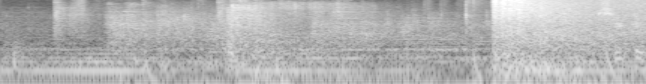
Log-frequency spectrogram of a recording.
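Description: Rockets and missiles firing in the mech game Armored Core VI: a dense, continuous rumble of launches and booms, growing louder and brighter in a heavier burst toward the end.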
